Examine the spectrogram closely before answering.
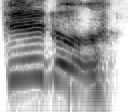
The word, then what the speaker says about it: Giger: It's actually pronounced Giger. I've seen it on demand. I'm gonna watch it one of these days. It looks really So good. in that they pronounce it Giger.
